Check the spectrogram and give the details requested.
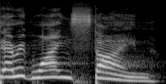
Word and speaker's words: Eric Weinstein: start by respecting the way this incredible gentleman pronounces his name, because I'm very sensitive about the topic. It's Eric Weinstein.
